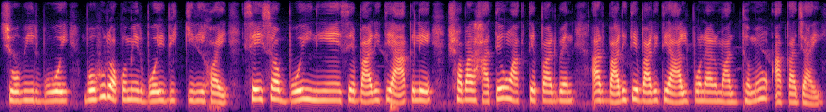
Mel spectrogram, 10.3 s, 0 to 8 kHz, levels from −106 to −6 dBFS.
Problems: background sounds at intervals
